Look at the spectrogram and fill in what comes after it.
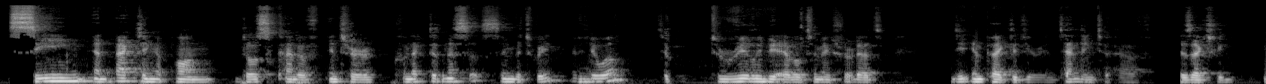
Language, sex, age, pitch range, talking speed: English, male, 30-49, 105-125 Hz, 145 wpm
